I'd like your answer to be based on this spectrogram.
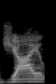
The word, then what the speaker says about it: Njie: I did confirm that it is pronounced Jai like I, even though it's spelled N-J-I-E.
